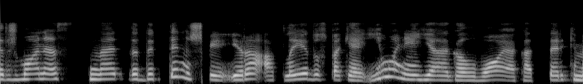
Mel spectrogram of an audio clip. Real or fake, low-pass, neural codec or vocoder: fake; 7.2 kHz; codec, 16 kHz, 1 kbps, X-Codec, WavLM features, trained on Multilingual LibriSpeech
